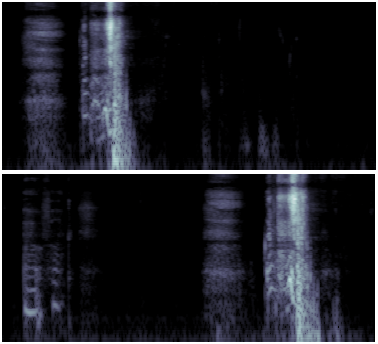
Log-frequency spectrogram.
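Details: Male sneezing after taking chhinkni (sneezing powder), eyes watering: two sneezes, each a gasping intake and then a sharp, explosive burst, with a short vocal sound between them.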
